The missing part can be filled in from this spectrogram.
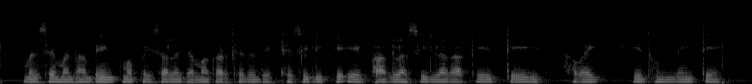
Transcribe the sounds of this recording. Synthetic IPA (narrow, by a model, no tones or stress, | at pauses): mənsemənɦabẽːŋkmẽpəɪsalad͡ʒəmakəɾt̪ʰet̪od̪eːk̚ʰt̪ʰesɪlip̚keʔeːk̚bʱaːɡlasiːlːəɡaːket̪eːj | hɐʋaːikʰed̪ʱunːɐĩt̪eː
